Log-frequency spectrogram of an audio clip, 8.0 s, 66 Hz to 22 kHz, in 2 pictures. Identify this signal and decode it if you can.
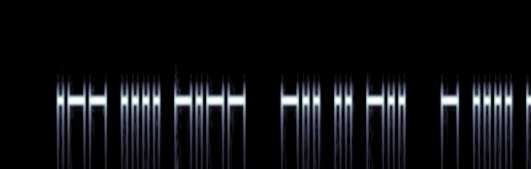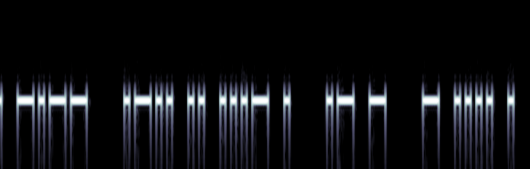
Morse code, heard as a keyed tone, about 30 wpm, 700 Hz. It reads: WHY DID THEY LIVE AT THE
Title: Sentences from Top 1000 Words - Review Part 6 - 30wpm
